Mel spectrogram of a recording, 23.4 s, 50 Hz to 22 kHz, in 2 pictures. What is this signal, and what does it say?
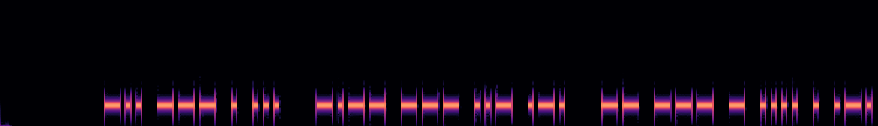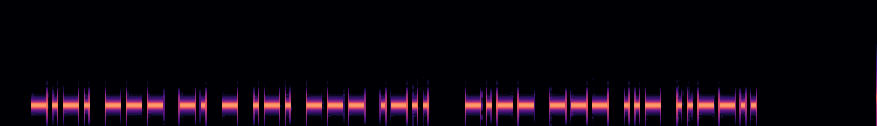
Morse code, heard as a keyed tone, about 17 wpm, 700 Hz. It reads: DOES YOUR MOTHER CONTROL YOU?
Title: Sentences from Top 1000 Words - Review Part 3 - 17wpm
